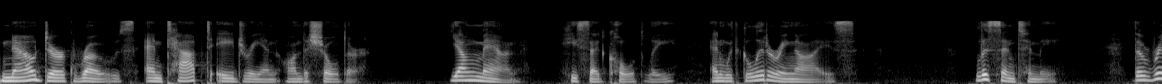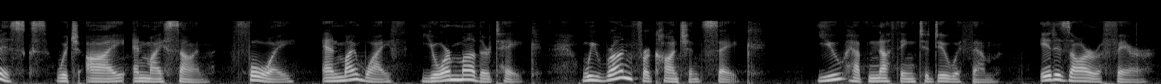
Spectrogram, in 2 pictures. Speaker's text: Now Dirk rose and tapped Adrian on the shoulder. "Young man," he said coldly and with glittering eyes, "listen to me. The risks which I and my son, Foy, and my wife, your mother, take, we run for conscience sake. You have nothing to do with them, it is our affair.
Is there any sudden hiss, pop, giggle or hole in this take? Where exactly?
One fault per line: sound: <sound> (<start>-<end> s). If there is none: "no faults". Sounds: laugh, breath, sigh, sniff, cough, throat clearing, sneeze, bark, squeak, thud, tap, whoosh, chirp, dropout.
no faults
